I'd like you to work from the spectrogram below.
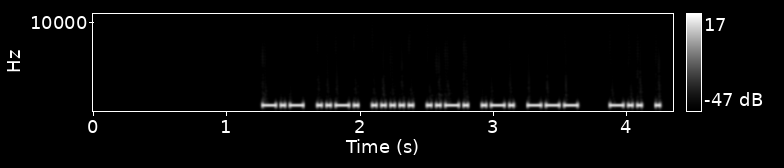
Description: Morse code, heard as a keyed tone, about 36 wpm, 700 Hz. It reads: KF5FRO DE
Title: USA Callsign DE Callsign - 6 Characters - 35wpm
